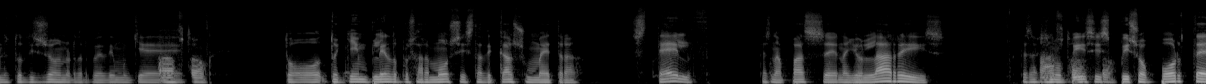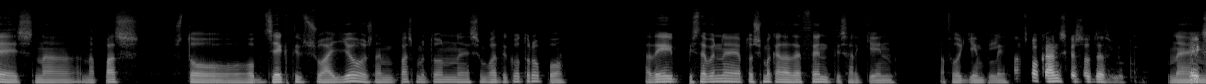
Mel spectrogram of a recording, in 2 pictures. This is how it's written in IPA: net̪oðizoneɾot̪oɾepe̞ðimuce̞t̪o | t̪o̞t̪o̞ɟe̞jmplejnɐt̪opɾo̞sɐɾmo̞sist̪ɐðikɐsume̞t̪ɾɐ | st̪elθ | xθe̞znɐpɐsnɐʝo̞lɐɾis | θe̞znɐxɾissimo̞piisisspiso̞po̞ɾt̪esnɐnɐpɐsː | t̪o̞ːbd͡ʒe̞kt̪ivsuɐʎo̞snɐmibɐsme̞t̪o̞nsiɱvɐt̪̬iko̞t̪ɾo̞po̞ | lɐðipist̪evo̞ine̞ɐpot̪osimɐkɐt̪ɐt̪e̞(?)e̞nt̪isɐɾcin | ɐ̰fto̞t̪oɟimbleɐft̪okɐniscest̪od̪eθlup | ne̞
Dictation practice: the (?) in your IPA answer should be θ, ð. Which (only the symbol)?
θ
